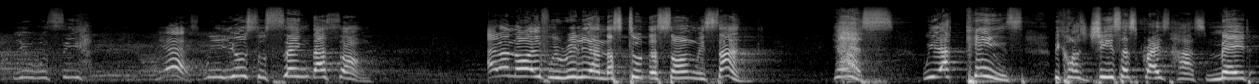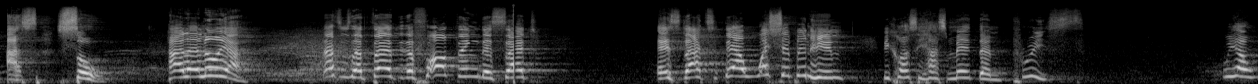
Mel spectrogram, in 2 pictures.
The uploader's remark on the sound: Sermon preached at CBC Adabraka Campus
